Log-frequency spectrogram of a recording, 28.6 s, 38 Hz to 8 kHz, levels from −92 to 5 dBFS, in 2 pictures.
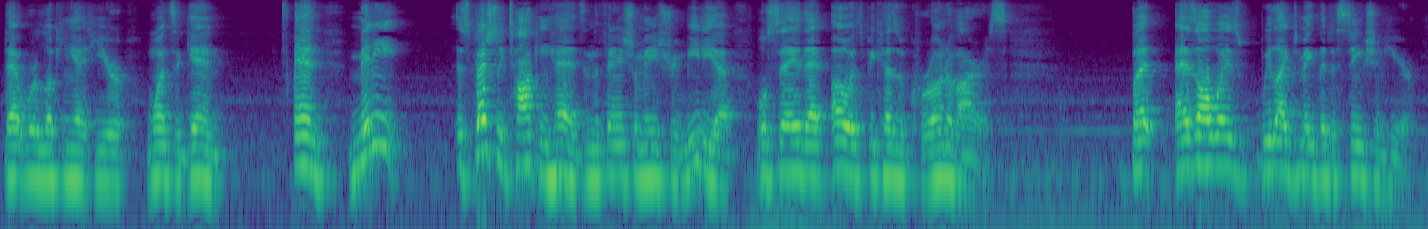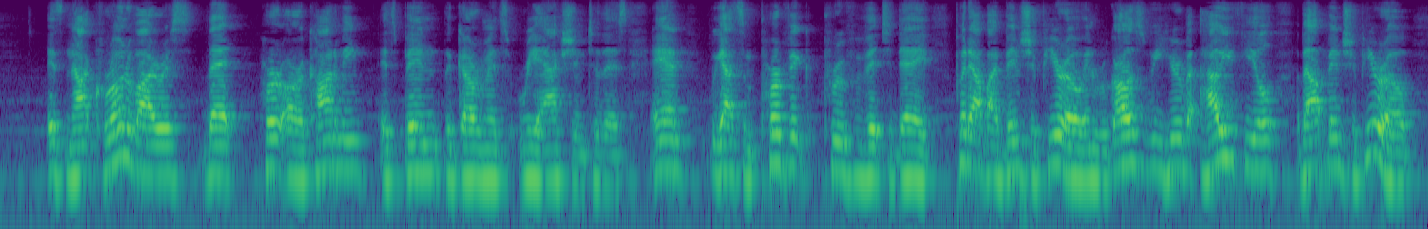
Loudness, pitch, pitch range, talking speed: -25 LUFS, 130 Hz, 125-145 Hz, 155 wpm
